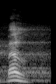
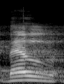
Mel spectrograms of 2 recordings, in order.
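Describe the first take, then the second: First: The final sound is cut off abruptly. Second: The final sound is held and flows on. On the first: The speaker calls it wrong. "jangan bal, jangan dipotong" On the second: The speaker calls it right. "Perhatikan dialirkan ya"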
